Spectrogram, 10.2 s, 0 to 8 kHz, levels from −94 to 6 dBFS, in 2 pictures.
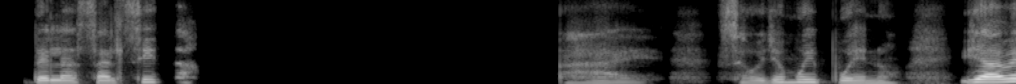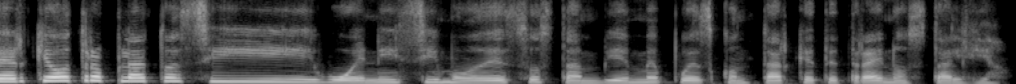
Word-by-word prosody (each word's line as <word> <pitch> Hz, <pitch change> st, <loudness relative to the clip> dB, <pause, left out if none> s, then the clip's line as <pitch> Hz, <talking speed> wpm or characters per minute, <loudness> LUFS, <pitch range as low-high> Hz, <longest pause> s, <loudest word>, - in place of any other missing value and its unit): De 210 Hz, -, +1 dB
la 205 Hz, -1 st, -2 dB
salsita. 210 Hz, +6 st, -6 dB, 1.8 s
Ay, 180 Hz, +3 st, -15 dB, 0.3 s
se 195 Hz, -, -10 dB
oye 185 Hz, +5 st, -6 dB
muy 245 Hz, +1 st, -1 dB
bueno. 175 Hz, -5 st, -8 dB, 0.3 s
Y 250 Hz, -, +4 dB
a 245 Hz, 0 st, +11 dB
ver, 290 Hz, +2 st, +6 dB
¿qué 360 Hz, -, +6 dB
otro 365 Hz, 0 st, +7 dB
plato 320 Hz, -2 st, +3 dB
así 275 Hz, -5 st, -2 dB
buenísimo 220 Hz, +1 st, -3 dB
de 190 Hz, +1 st, -1 dB
esos 225 Hz, +2 st, -7 dB
también 195 Hz, 0 st, -5 dB
me 215 Hz, 0 st, -5 dB
puedes 210 Hz, -1 st, -5 dB
contar 185 Hz, 0 st, -5 dB
que 215 Hz, -1 st, -8 dB
te 185 Hz, -, -8 dB
trae 190 Hz, -, -2 dB
nostalgia? 175 Hz, -3 st, -8 dB
215 Hz, 155 wpm, -23 LUFS, 190-250 Hz, 1.8 s, a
